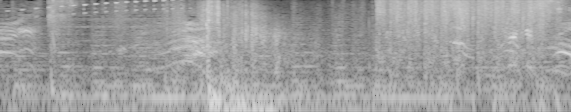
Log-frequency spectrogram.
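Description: In the Marvel's Spider-Man video game, a grenade explodes with a heavy boom midway, surrounded by bursts of rapid gunfire and impact sounds.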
